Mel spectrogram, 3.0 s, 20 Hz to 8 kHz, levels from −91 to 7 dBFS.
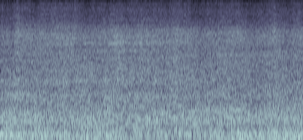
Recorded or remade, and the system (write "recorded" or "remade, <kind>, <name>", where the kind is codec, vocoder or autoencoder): recorded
